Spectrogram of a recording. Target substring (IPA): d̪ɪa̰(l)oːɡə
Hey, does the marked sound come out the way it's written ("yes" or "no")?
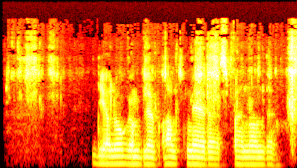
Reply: yes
